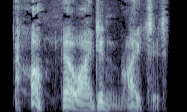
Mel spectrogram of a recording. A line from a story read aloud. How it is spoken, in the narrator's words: laughed Ivan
